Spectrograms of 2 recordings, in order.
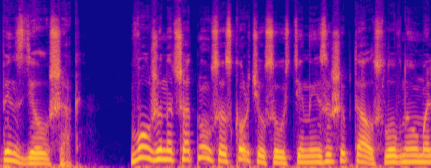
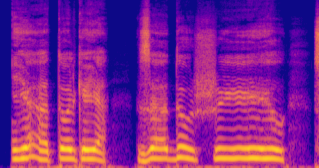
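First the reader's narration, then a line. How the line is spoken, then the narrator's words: Trembling whimper. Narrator (Russian): скулил Сашка, трясясь осиновым листом на ветру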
